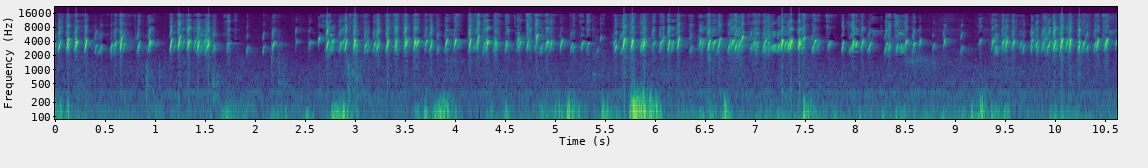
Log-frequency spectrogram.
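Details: Molting European goldfinch in a cage, used as a song tutor for hybrids, pours out fast chattering, tinkling phrases in several long bursts separated by brief silences; soft knocks below.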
